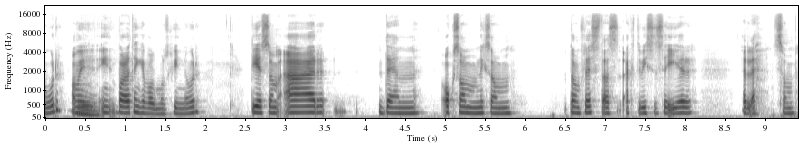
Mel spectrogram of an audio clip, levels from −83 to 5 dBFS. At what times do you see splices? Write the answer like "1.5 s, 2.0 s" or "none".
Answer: none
